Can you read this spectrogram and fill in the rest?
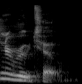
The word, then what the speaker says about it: Naruto: really watched Naruto.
